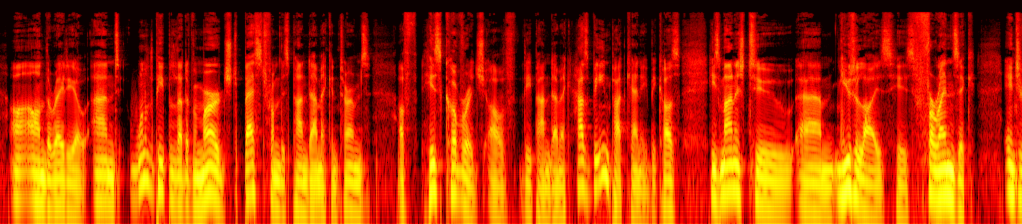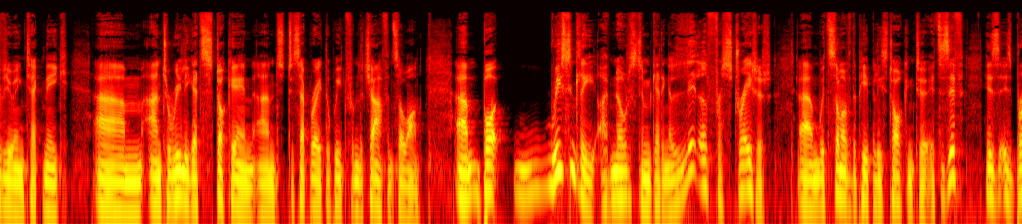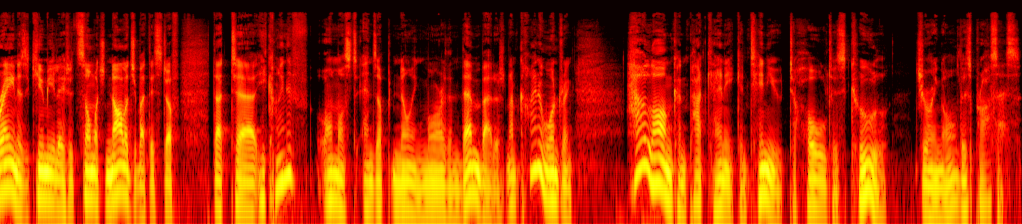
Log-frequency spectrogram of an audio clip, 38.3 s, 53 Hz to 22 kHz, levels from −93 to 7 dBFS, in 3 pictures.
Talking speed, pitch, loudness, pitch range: 190 wpm, 90 Hz, -23 LUFS, 80-110 Hz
